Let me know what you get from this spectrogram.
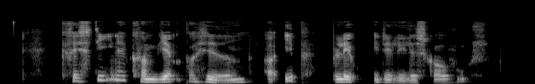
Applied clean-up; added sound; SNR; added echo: none; none; none; none.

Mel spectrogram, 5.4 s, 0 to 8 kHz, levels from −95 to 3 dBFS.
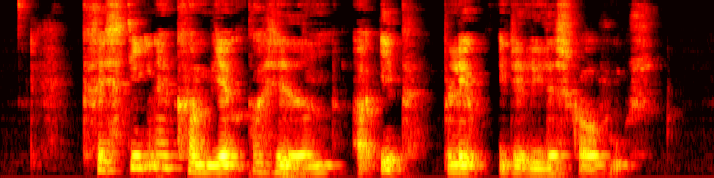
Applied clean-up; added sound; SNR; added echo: none; none; none; reverberation time 0.2 s.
